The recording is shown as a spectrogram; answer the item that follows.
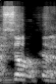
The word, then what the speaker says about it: psilocybin: Can I ask your thoughts on Colorado legalizing psilocybin and I don't know how to even pronounce that. I want to say Psilocybin. Yeah, psilocybin.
